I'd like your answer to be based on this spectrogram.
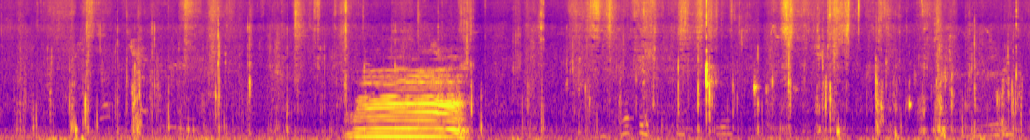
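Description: A Khillar bull at a busy rural cattle market lets out one loud, close moo lasting about a second, with people talking and moving about in the crowded yard before and after the call.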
